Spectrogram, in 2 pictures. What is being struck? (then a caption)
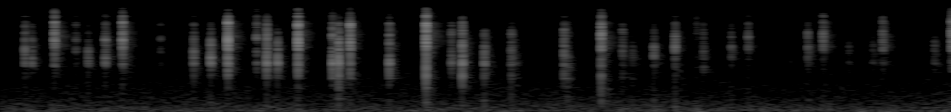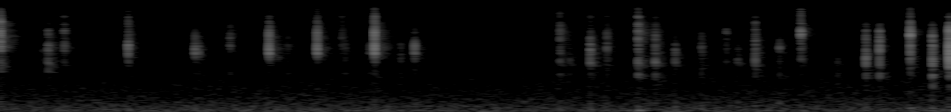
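Small clear plastic cube box with loose contents. A small transparent plastic or acrylic cube box filled with small pink loose pieces is shaken and tapped with long nails, making the contents rattle inside. The result is a quick, quiet run of dozens of sharp, bright clicks and rattles with almost no low end and no ring after each tap.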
